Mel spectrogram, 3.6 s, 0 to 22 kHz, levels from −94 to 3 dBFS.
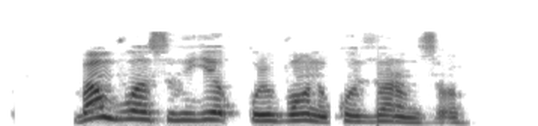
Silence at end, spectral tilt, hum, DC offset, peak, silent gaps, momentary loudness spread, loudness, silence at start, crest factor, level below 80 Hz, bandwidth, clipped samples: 0.5 s; -6 dB/octave; none; under 0.1%; -6 dBFS; 1.61-1.66 s; 12 LU; -24 LUFS; 0.5 s; 18 dB; -70 dBFS; 7.8 kHz; under 0.1%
